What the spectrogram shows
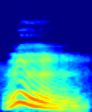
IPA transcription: m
